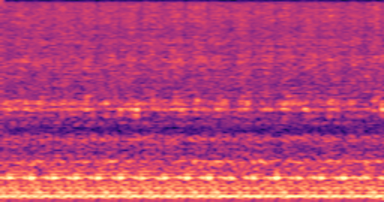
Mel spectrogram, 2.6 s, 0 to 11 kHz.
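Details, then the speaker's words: 2005 Chevy Silverado 1500, 5.3 pushrod V8 with Flowmaster 50 series Delta Flow muffler, cold start: smooth, even deep burble at raised steady high idle before idling down, no knocks or misses; normal. "Can't beat the sound of a 5.3 pushrod engine. Nope. That's high idle. I can wait for it to idle down a little bit."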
